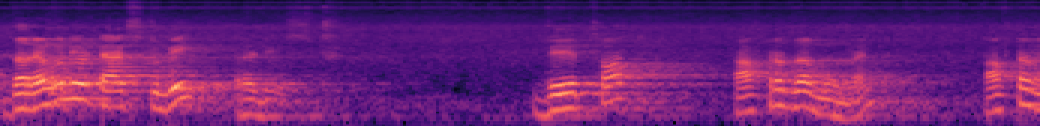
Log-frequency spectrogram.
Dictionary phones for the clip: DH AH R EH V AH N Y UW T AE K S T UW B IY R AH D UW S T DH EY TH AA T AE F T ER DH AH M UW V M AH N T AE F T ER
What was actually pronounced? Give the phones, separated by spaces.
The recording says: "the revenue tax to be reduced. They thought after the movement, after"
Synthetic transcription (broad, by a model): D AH R EH V AH N Y UW T AE K S T UW B IY R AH D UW S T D EY T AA T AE F T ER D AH M UW V M AH N T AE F T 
